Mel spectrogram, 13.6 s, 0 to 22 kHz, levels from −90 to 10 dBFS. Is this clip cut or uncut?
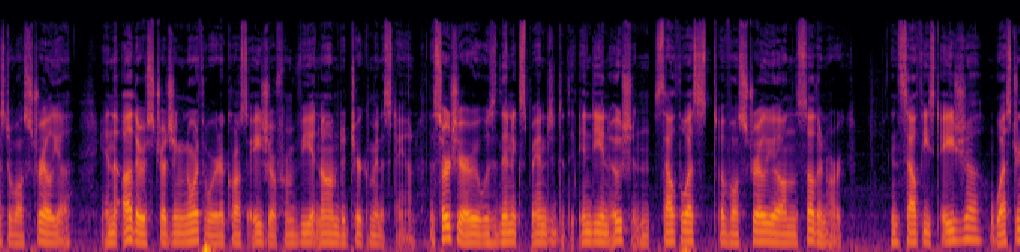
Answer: uncut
